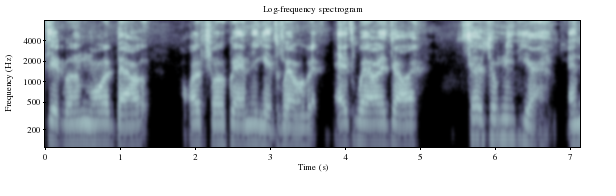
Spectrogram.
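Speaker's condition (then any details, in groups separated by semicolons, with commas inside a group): Cerebral palsy, spastic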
